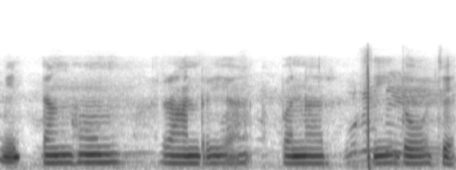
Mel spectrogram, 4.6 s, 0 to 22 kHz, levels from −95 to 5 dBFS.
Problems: continuous background conversations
